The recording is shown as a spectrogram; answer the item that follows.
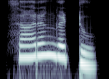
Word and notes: ಶೃಂಗಾಟ: śřngāṭa

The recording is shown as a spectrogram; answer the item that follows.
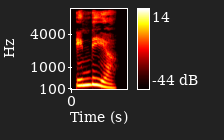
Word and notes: ಇಂಡಿಯ: iṇḍiya

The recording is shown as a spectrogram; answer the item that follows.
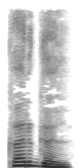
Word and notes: ಕರ್ಗಲ್: kargal

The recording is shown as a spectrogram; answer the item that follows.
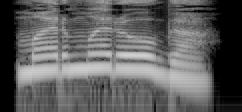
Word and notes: ಮರ್ಮರೋಗ: Kannada

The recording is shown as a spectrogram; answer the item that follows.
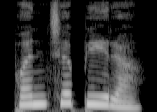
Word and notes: ಪಂಚಪೀರ: Kannada

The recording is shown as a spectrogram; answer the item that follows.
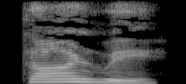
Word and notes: ತಳಿವು: Kannada

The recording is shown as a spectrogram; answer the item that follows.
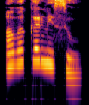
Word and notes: ಅವಕರ್ಣಿಸು: avakarṇisu

